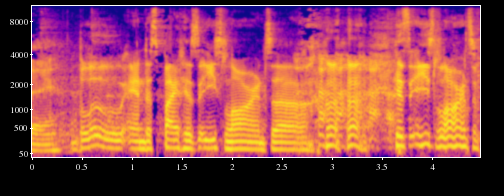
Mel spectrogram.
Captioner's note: laughs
